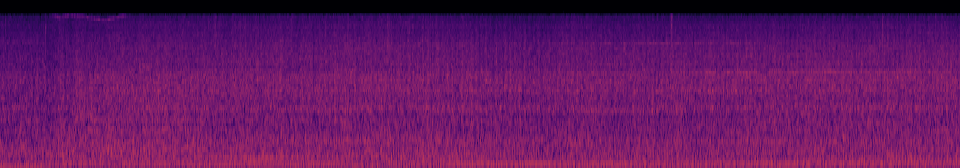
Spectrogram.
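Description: Tyres roar on the highway.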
